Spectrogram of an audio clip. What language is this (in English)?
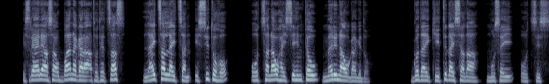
Gofa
